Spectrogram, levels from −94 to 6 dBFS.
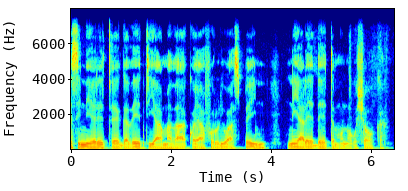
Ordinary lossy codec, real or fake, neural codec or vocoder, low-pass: none; real; none; 7.2 kHz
